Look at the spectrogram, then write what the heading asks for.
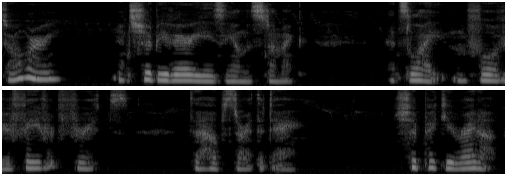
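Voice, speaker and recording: A woman voicing a gentle, coaxing, subtly manipulative fantasy villain in an intimate ASMR roleplay, soft and breathy, often near a whisper, close to the mic. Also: on the high side, fairly even intonation, measured pace, long pauses. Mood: tender, doting. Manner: soothing, doting, teasing.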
